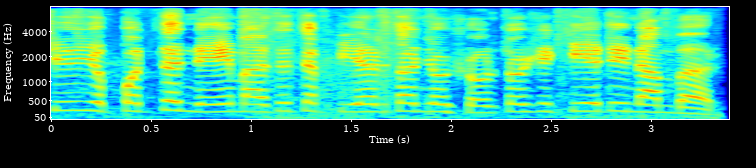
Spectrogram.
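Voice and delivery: lightly put-on Indian accent; a second player joins in with an Indian accent; another Indian accent. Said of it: "another Indian accent".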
